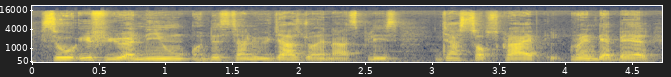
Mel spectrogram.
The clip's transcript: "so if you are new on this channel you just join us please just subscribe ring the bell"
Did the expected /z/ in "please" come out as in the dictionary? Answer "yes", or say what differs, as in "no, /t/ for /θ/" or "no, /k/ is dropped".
no, /s/ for /z/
